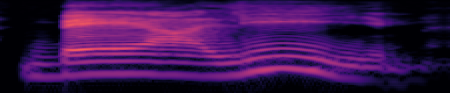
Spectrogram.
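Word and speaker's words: Berlin: அத பர்லின்னு சொல்லக்கூடாது. பேயாலின் இந்த வார்த்தையில பார்த்தீங்கன்னா எர் ஒரு வவ்வல தொடர்ந்து வருது. ஏயாலின் சோ அந்த இடத்துல நம்ம பேயாலீன் அப்படின்னு சொல்லணும்.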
